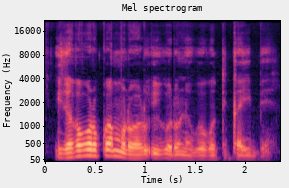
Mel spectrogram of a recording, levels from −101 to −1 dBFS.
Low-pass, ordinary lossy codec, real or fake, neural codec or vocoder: none; none; fake; vocoder, 44.1 kHz, 128 mel bands, Pupu-Vocoder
